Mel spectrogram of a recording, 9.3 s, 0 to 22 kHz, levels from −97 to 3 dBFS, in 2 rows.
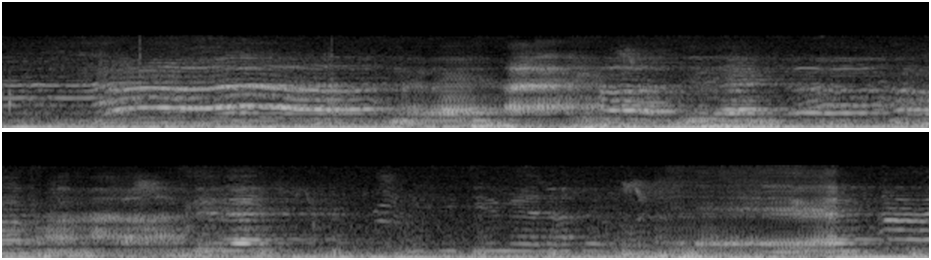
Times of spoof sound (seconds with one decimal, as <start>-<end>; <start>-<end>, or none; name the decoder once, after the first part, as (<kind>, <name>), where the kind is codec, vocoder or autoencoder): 2.0-3.0 (codec, ZipCodec); 4.8-5.6; 7.9-8.8

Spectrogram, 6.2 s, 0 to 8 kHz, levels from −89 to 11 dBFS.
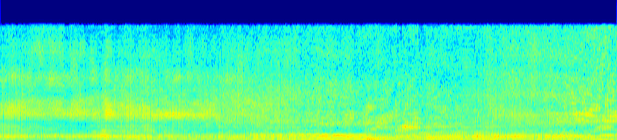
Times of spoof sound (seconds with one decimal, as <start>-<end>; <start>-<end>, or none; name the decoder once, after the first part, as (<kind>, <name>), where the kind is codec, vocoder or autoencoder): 0.0-3.0 (vocoder, WaveNeXt); 4.6-5.5

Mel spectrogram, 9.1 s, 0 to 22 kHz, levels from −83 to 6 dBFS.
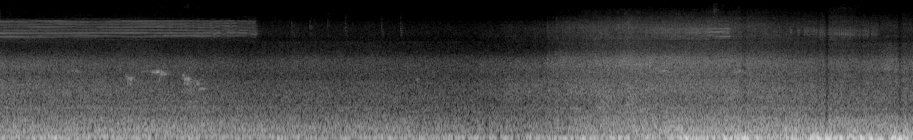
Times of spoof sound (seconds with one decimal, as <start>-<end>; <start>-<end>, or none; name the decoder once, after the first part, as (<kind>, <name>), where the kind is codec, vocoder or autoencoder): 4.1-6.7 (vocoder, BigVGAN v2)

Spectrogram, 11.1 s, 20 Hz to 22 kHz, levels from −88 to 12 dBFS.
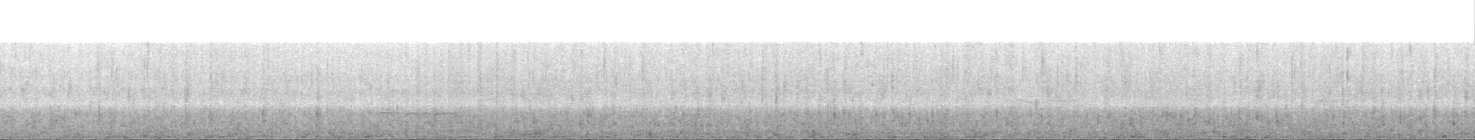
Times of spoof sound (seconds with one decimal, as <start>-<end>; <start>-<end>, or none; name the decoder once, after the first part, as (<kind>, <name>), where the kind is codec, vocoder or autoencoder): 3.1-3.8 (autoencoder, DAC-VAE)

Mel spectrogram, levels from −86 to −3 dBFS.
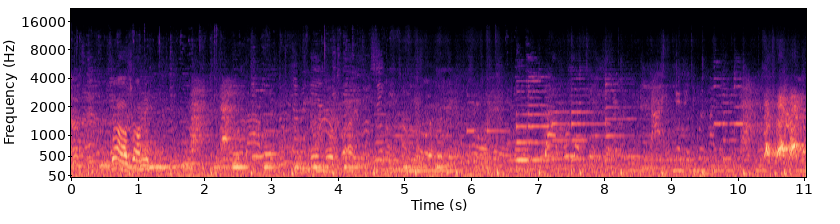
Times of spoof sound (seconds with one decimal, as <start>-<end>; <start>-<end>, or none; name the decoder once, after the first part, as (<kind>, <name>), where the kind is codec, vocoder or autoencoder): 4.8-6.5 (autoencoder, DAC-VAE); 6.9-11.0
